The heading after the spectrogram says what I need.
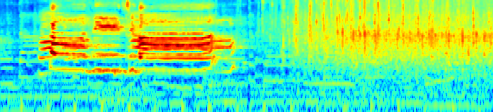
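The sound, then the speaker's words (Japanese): Audience applause at a public recording, a dense patter of many hands clapping that swells in about halfway through and carries on steadily to the end. “もっともっと拍手いけるんじゃないですか。もっといけるんじゃない。”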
